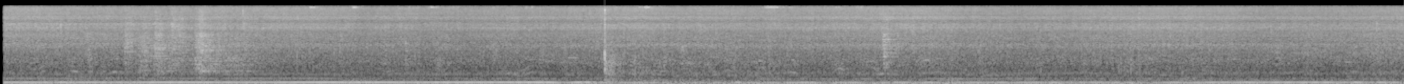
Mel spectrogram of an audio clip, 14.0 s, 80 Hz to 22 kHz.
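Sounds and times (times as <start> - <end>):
machinery engine hum: 0.1 - 14.0
light knocks: 6.0 - 6.7
sharp metallic clank: 6.0 - 7.0.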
